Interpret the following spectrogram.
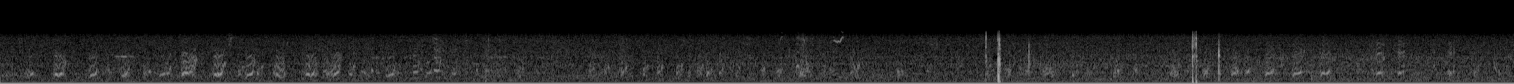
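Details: Skinny guinea pig Daisy with her babies, a litter born 2 August 2012 at CHS Luna, recorded 19 August 2012: dense, rapid series of short squeaky chirps running throughout, with a few sharp clicks near the tenth and twelfth seconds.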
